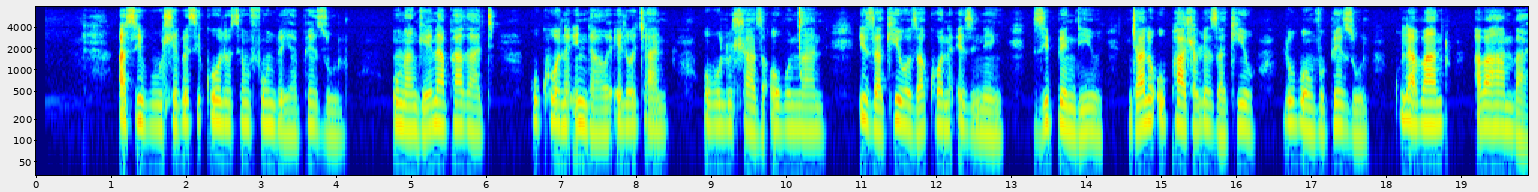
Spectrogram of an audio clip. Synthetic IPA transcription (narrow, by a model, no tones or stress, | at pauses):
a̰siβuɬɛβesiɣɔlɔseɱfundʱɔ̰japʰezuluː | ŋaŋɛnapʰaɣatʰi̥ | ɣukʰɔnaʔindʱawɔʔɛ̰lɔt͡ʃʼa̰ni | oβuluɬazaʔoβuŋ͡ǀaːnɛ | izakʰiwɔzakʰɔna̰ʔezineŋi | zib̥ʼʱendʱiwɛ | nd͡ʒʱalɔʔupʰaɬalwɛzakʰiwɔ | luβoɱvupʰezulu | ɣulaβantʼu | a̰βahambʱaːjɔ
